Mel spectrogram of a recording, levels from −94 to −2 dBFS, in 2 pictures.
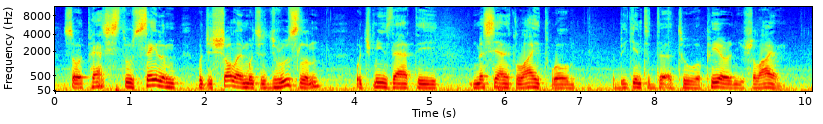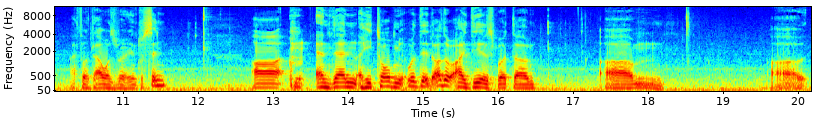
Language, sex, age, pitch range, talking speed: English, male, 60-79, 90-120 Hz, 130 wpm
